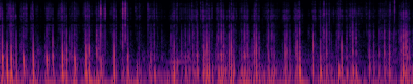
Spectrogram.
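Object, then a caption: Foam foot file with abrasive grit layer. A metal stick scratches and taps across the purple abrasive grit layer of a solid, hand-held foot file with a white foam core. The result is a fast run of dry, raspy scrapes and short ticks with bright grainy texture over a low, soft thud.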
